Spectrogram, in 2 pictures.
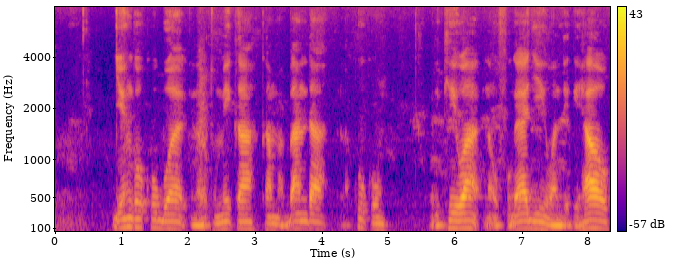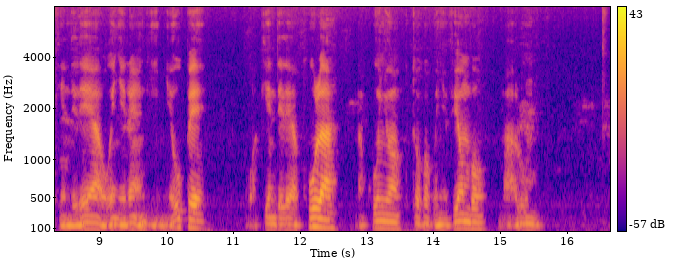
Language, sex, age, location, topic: Swahili, male, 25-35, Dar es Salaam, agriculture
